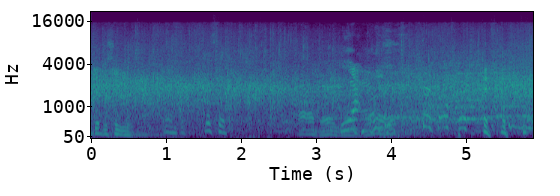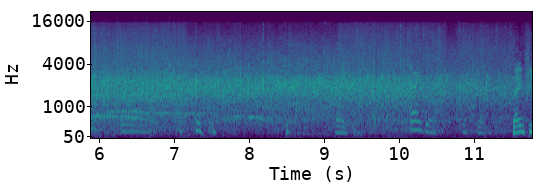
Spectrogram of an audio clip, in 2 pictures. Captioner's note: applause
